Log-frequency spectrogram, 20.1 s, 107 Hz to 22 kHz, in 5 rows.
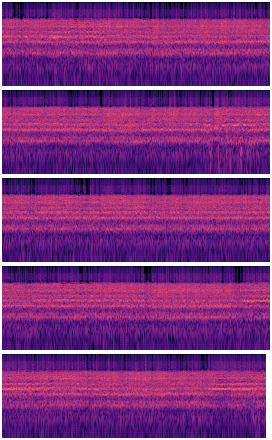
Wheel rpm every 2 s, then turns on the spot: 220, 230, 230, 230, 230, 230, 240, 220, 220, 220.
none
